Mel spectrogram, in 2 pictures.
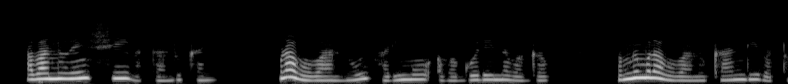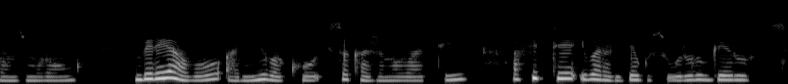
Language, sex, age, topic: Kinyarwanda, female, 18-24, government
